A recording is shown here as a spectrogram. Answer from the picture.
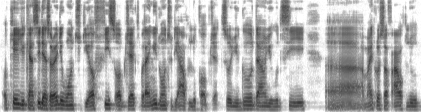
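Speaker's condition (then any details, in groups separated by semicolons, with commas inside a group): No condition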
